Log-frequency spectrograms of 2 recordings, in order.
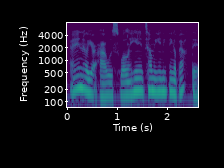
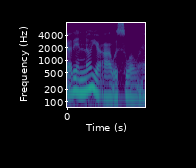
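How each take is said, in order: First: Louder and fast, defending herself; retold heated protest. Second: Said in the usual way. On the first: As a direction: rush it out, protesting and a bit raised. Retold argument with upset son.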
